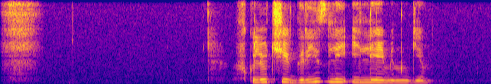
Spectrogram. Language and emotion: Russian, neutral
